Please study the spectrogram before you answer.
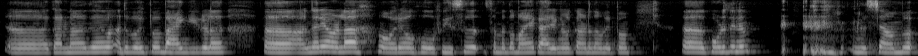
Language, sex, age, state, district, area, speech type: Malayalam, female, 30-45, Kerala, Idukki, rural, spontaneous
